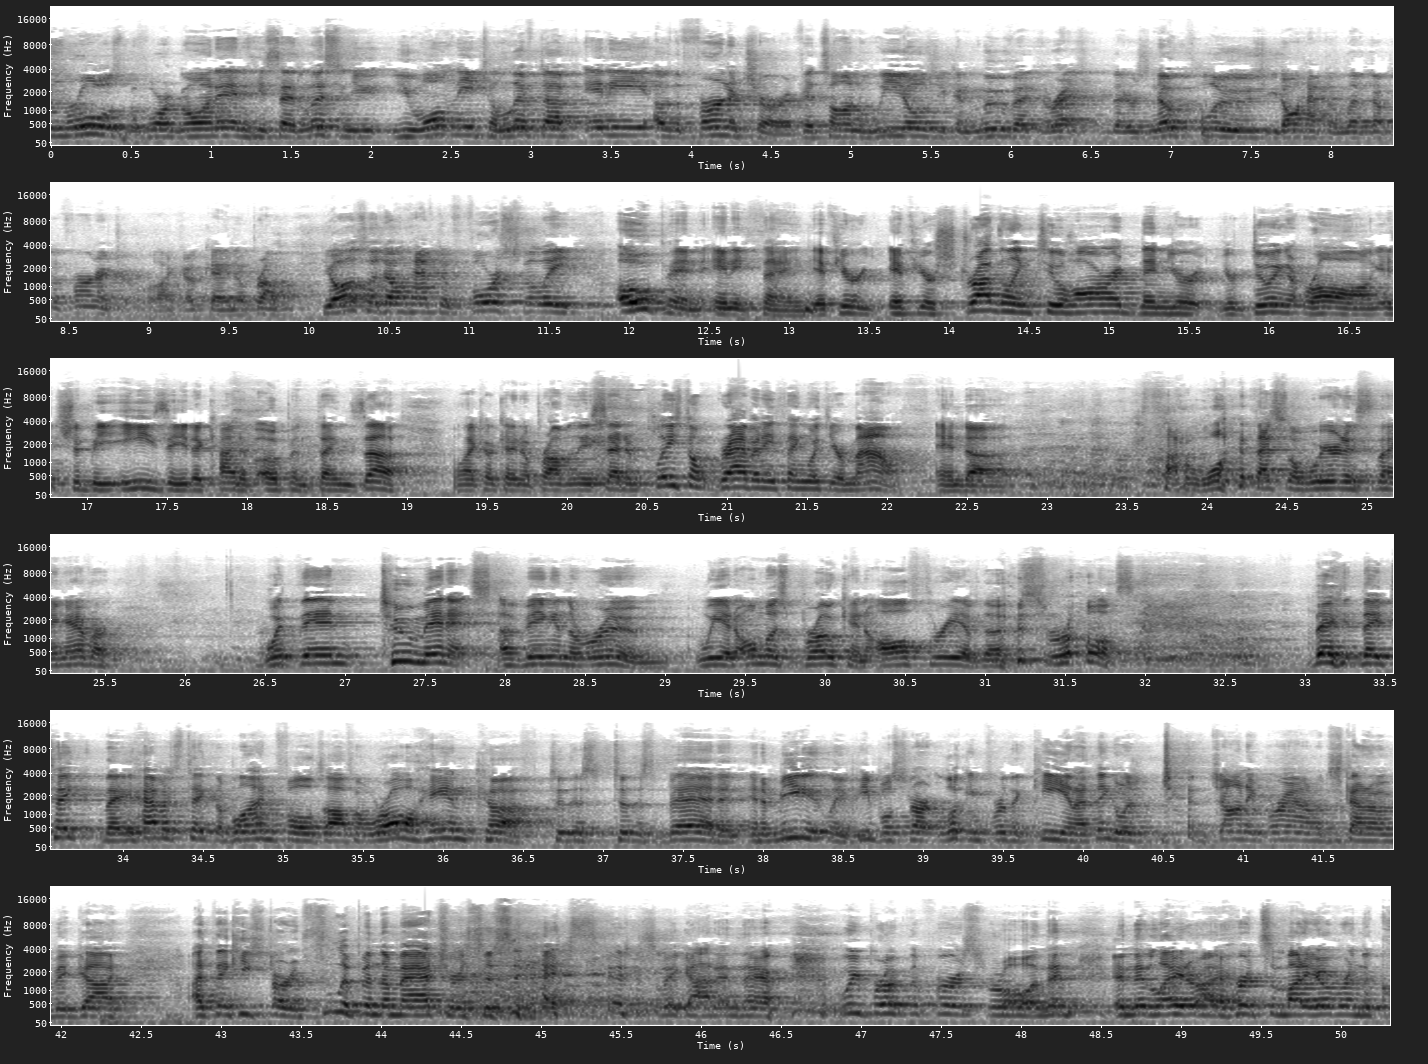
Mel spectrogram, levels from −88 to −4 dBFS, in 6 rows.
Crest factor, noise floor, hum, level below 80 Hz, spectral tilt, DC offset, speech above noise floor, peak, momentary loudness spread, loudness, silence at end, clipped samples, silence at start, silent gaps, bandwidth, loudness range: 18 dB; -40 dBFS; none; -48 dBFS; -4 dB/octave; under 0.1%; 22 dB; 0 dBFS; 10 LU; -18 LUFS; 0 s; under 0.1%; 0 s; none; 14 kHz; 4 LU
